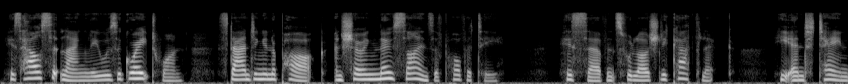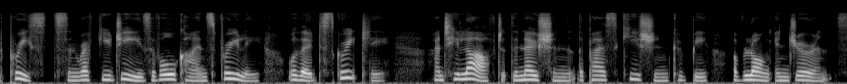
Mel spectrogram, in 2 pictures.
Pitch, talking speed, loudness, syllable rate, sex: 205 Hz, 170 wpm, -19 LUFS, 5.3 syllables/s, female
